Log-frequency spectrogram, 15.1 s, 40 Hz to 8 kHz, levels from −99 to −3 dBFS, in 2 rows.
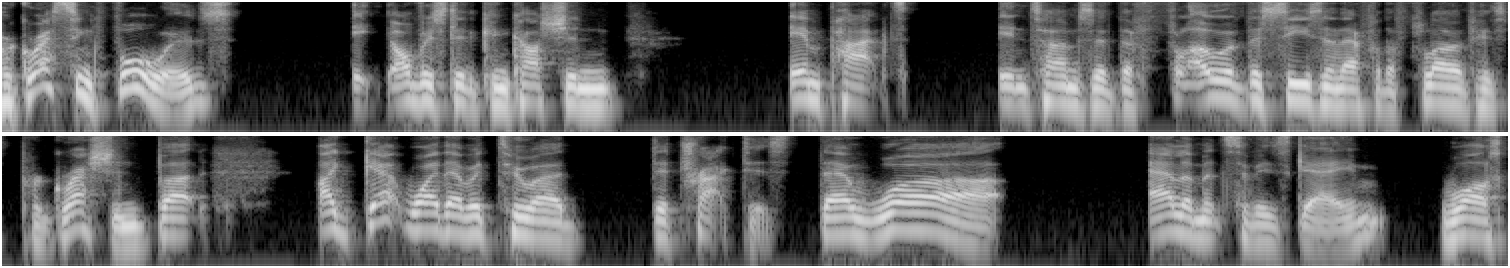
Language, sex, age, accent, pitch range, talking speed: English, male, 30-49, British, 105-135 Hz, 140 wpm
